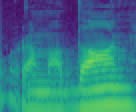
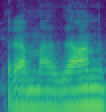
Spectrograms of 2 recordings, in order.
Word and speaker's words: رمضان: یہ جو کلمہ رمضان ہے، اصل اس کا جو تلفظ ہے عربی میں وہ رمضان ہے، اور ہم اس کو اردو میں رمضان کہتے ہیں۔ تو بہرحال اس رمضان کو رمضان کیوں کہا جاتا ہے؟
